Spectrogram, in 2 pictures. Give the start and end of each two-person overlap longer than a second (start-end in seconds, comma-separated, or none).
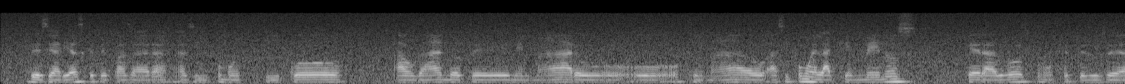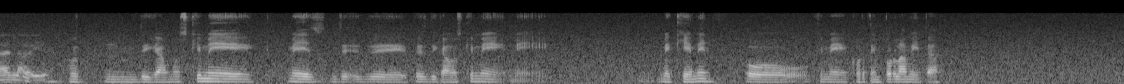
none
